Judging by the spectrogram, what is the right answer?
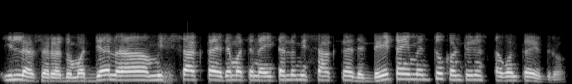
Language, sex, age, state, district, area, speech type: Kannada, male, 30-45, Karnataka, Uttara Kannada, rural, conversation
